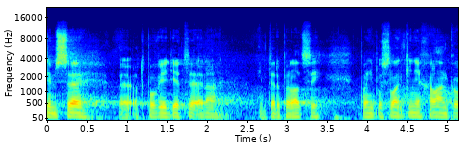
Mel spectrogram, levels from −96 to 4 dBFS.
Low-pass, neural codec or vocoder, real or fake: 14.4 kHz; vocoder, 44.1 kHz, 128 mel bands, Pupu-Vocoder; fake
